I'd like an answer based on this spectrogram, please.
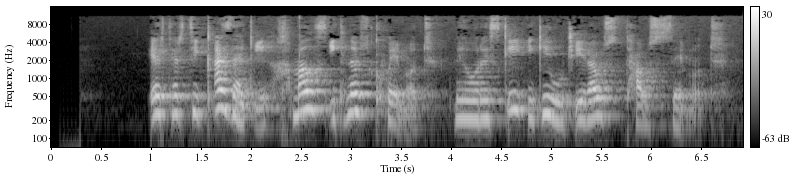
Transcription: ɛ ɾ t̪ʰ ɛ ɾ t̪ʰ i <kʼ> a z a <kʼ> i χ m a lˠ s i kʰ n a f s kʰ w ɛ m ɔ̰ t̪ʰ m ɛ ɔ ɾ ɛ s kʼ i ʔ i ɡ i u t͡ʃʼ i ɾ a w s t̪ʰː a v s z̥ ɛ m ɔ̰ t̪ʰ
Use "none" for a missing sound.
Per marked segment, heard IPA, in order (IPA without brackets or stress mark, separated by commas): kʼ, kʼ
